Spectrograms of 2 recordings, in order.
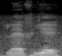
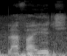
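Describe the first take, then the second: First: It is said with a standard non-Brazilian pronunciation. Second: It is said with a Brazilian Portuguese pronunciation. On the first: "Brazilians don't call Lafayette Lafayette" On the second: "they call it Lafayette"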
